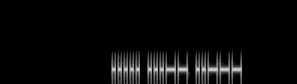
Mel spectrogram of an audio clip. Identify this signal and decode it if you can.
Morse code, heard as a keyed tone, about 40 wpm, 700 Hz. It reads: 532
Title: Numbers - 3-Digit 40wpm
